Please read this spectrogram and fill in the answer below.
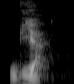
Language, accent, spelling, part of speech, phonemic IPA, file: French, France, via, preposition, /vja/, LL-Q150 (fra)-via.wav
- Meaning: via, through, by way of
